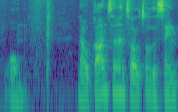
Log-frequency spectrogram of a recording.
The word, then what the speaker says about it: Om: Of course, it's not pronounced as Aum, it's pronounced as Om, because A and U, when you say it together, it becomes O, right? That's the diphthong, O, Om.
